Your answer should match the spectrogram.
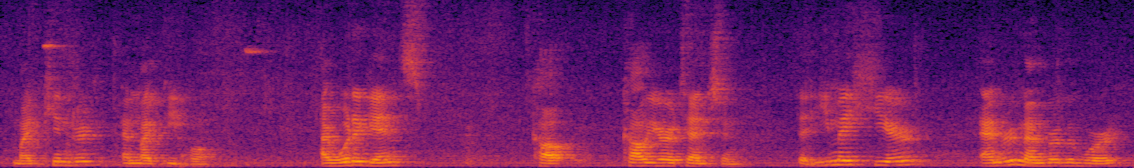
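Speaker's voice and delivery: plain reading voice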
